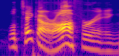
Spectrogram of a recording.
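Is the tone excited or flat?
excited. It is said in a more excited tone. "I should say that more excitedly"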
